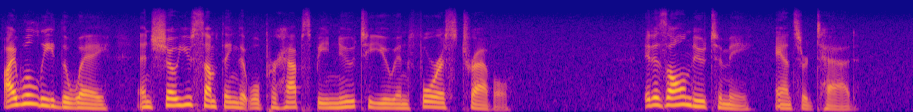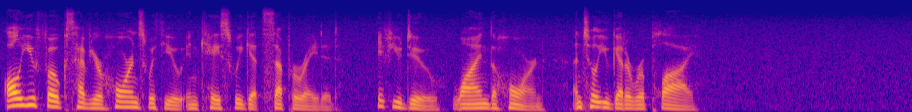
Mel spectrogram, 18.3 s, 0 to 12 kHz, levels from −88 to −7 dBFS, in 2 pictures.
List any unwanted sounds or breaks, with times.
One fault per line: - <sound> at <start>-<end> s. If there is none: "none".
none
